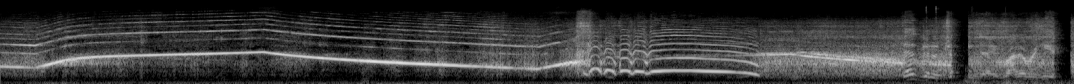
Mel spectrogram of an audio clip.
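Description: An emergency vehicle's siren. It wails slowly up and down in pitch, switches for a couple of seconds to a rapid warble, then falls in one more wail.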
